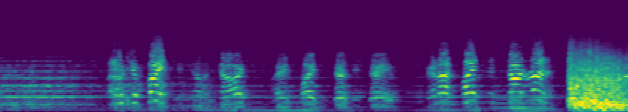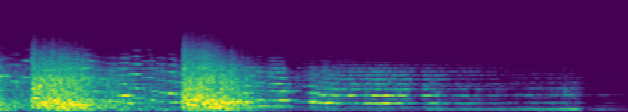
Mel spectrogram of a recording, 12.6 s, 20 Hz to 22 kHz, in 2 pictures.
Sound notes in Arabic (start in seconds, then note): 5.6 صوت طلقات نارية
